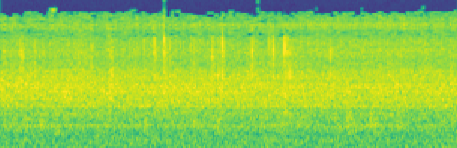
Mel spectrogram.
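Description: Steady background hiss with a faint low hum: the room tone of a recorded lecture, with no one speaking.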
